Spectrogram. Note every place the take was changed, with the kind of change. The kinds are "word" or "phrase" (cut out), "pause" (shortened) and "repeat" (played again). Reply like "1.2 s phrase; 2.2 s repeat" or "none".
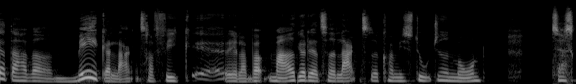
3.0 s word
